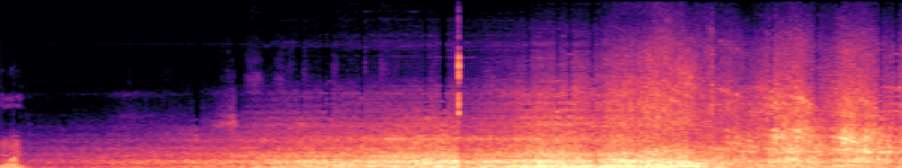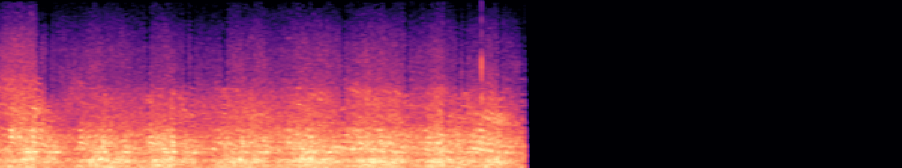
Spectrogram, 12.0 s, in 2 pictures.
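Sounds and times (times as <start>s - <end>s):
train passing at speed: 0.0s - 9.5s
wheels clattering over rails: 2.0s - 9.5s.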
